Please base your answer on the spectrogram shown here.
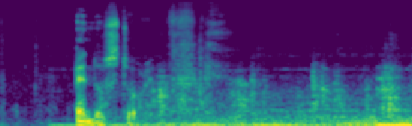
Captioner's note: laughs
